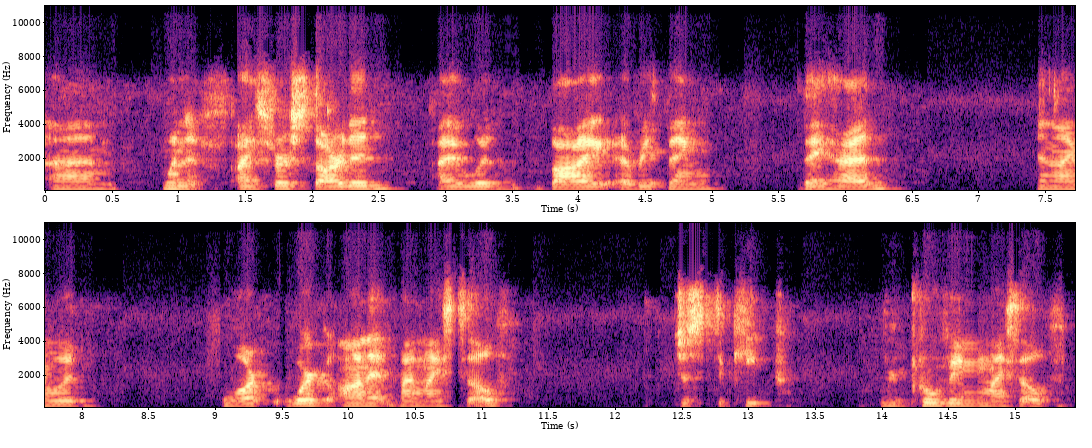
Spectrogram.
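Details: Aphasia in a woman after a hemorrhagic stroke; she could not talk for two years after the stroke and still has word-finding difficulty.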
